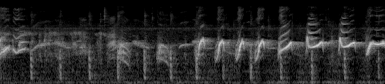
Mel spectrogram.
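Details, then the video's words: Chinese hwamei delivering rapid whistled notes, many sharp downslurs and short rising whistles repeated several times a second, steady and loud throughout. "Họa mi siêu phẩm, người dai miên man"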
